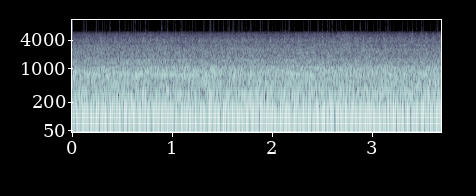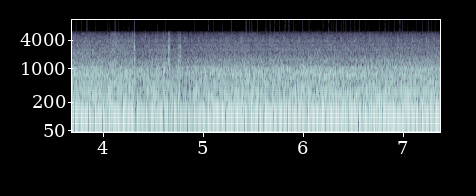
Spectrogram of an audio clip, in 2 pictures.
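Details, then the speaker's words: 1955 DeSoto, revived after sitting in a field, at startup idle: a steady low idle with a faint light tick riding on top at engine speed; the owner thinks it's a sticking lifter. Blue smoke from the tailpipe was also reported. "You can probably hear that tick. I think it's got a sticking lifter."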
